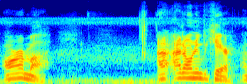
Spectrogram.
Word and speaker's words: Arrma: Arma.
